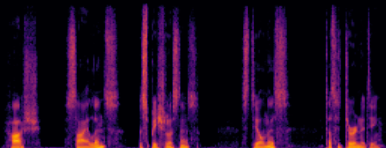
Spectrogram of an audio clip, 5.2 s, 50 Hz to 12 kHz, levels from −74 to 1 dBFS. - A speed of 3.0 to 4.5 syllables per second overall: Yes, 4.3 syllables/s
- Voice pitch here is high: No, low, 110 Hz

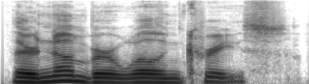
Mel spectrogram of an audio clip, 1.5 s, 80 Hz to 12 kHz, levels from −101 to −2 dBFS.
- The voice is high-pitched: No, medium, 140 Hz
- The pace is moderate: Yes, average, 155 wpm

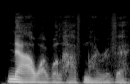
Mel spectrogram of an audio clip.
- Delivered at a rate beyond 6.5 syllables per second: Yes, 6.8 syllables/s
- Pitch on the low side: Yes, very low, 95 Hz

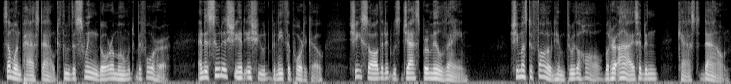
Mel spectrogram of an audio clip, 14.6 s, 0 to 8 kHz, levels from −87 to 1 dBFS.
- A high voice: No, low, 125 Hz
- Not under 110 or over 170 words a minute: No, average, 180 wpm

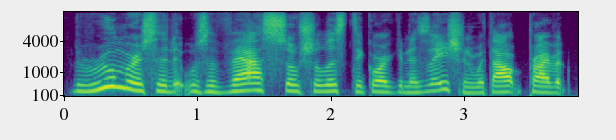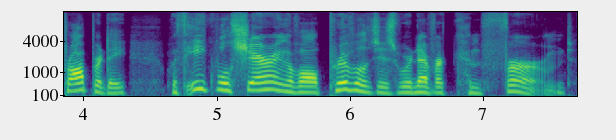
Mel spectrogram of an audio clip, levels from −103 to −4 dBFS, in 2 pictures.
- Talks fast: No, average, 165 wpm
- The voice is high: Yes, high, 210 Hz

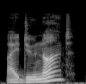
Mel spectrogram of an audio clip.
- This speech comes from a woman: No, male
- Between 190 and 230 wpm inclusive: Yes, fast, 210 wpm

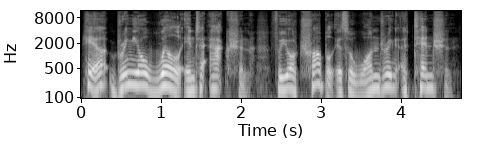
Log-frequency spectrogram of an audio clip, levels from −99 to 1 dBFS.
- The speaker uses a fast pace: No, average, 165 wpm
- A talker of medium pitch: Yes, medium, 155 Hz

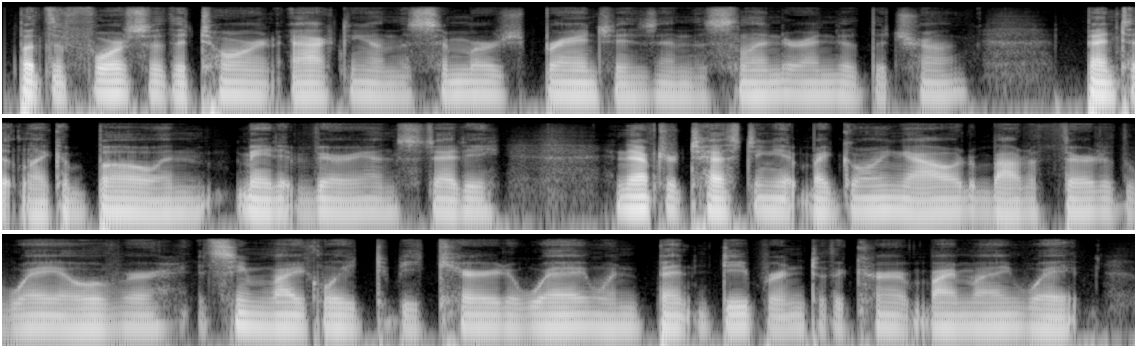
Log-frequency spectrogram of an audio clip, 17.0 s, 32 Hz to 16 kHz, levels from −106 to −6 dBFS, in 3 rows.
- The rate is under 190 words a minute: No, fast, 205 wpm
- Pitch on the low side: Yes, very low, 90 Hz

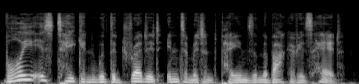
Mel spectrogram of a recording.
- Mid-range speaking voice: No, low, 115 Hz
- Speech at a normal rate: No, fast, 250 wpm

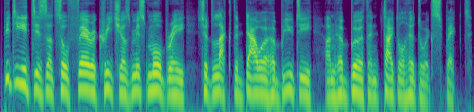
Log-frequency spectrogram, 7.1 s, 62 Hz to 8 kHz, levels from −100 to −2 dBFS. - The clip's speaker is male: Yes, male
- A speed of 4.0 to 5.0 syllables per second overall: Yes, 4.9 syllables/s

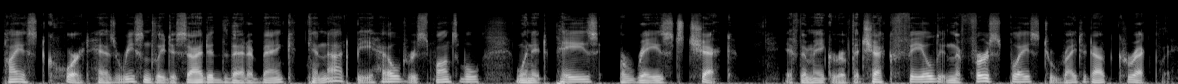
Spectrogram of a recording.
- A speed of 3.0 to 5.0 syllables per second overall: Yes, 4.8 syllables/s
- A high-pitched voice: No, low, 100 Hz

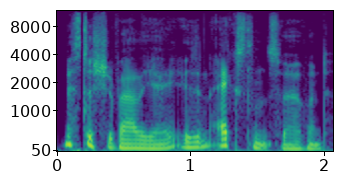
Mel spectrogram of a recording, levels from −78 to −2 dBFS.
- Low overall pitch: Yes, low, 110 Hz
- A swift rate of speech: No, average, 175 wpm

